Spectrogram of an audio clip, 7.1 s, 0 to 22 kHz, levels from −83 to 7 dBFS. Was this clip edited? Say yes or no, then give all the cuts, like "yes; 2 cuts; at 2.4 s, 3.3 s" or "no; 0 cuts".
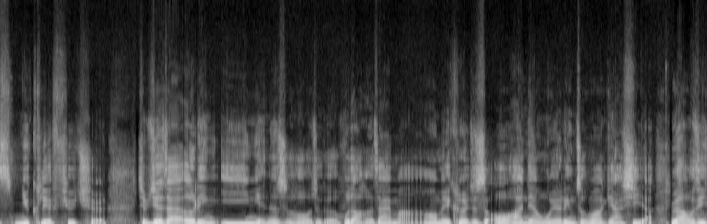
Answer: no; 0 cuts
